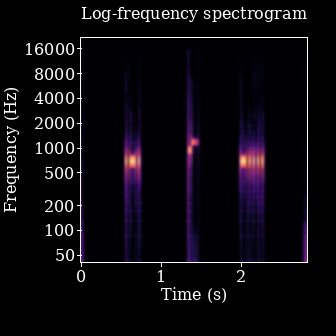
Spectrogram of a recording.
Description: Morse code, heard as a keyed tone, about 44 wpm, 690 Hz. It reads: R 6
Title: Single Letter-Number - Rapid-Fire 45wpm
